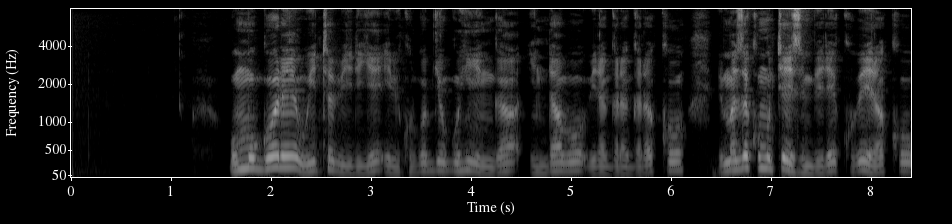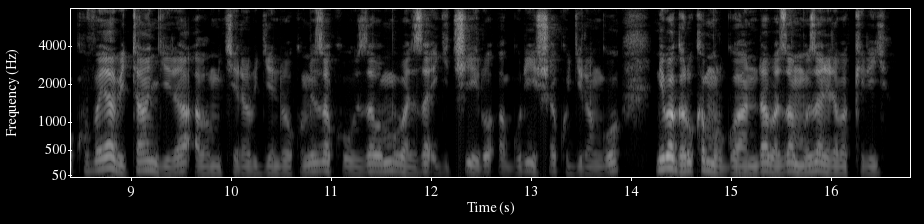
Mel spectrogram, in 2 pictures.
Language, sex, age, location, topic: Kinyarwanda, male, 25-35, Nyagatare, agriculture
